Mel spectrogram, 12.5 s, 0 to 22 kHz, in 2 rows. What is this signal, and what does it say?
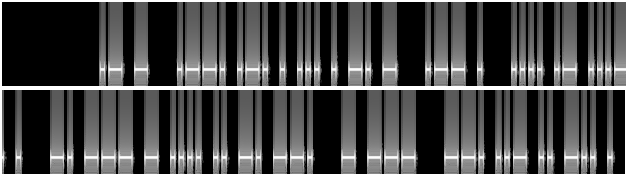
Morse code, heard as a keyed tone, about 28 wpm, 700 Hz. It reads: AT PRESENT WE HAVE NOTHING TO GUIDE
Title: Sentences from Top 1000 Words - Review Part 5 - 28wpm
